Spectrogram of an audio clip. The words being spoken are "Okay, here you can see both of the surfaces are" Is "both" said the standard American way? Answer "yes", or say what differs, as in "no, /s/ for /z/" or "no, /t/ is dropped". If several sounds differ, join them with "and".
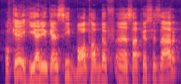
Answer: no, /t/ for /θ/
